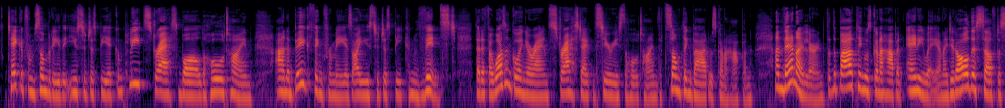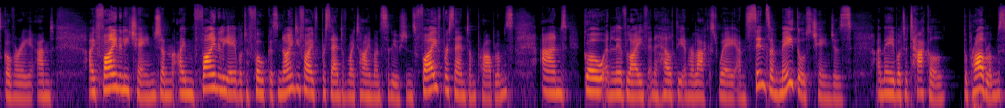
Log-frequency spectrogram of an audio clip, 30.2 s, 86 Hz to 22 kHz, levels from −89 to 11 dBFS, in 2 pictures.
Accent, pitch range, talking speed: Irish, 165-210 Hz, 215 wpm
